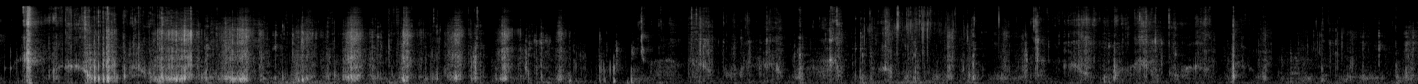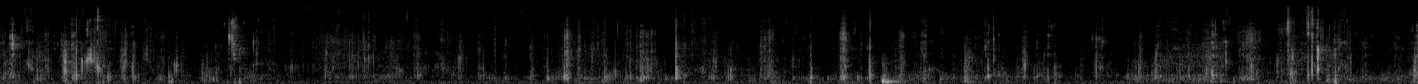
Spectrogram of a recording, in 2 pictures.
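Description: Close-miked chewing and crunching of a crispy fried chicken sandwich and french fries: many small, irregular crunches, busiest in the first few seconds.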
